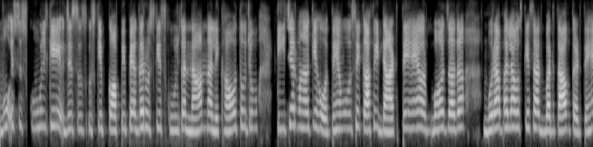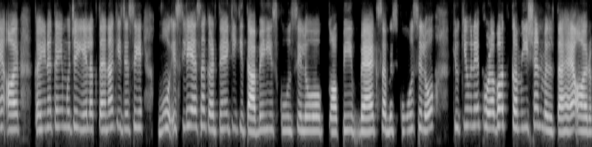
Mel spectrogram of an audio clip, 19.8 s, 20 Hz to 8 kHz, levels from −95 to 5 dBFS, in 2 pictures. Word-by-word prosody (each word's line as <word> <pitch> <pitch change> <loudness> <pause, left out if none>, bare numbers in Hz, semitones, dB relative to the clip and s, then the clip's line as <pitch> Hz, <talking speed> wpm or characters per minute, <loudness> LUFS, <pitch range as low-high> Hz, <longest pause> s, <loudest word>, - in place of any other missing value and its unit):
वो 310 +6 -4
इस 330 - -2
स्कूल 310 +2 -9
के 340 -1 +4 0.2
जिस 280 0 -3
उस 275 -1 -12
उसके 285 +2 -3
कॉपी 265 +1 +2
पे 300 - +5
अगर 305 +2 +1
उसके 300 +1 -4
स्कूल 265 -2 -9
का 295 - +1
नाम 255 +1 +1
ना 295 -1 +2
लिखा 250 0 -2
हो, 270 +4 +2
तो 325 +1 -6
जो 310 0 -6 0.4
टीचर 290 +5 0
वहाँ 300 -1 +2
के 325 - +1
होते 245 +1 -2
हैं, 280 - +1
वो 295 +1 -7
उसे 330 +3 -2
काफ़ी 285 +3 +4
डाँटते 250 +3 +4
हैं 300 +1 +2
और 295 -2 +1
बहुत 285 +4 0
ज़्यादा 295 +2 +3 0.4
बुरा-भला 305 +4 +3
उसके 310 0 -4
साथ 305 -1 +3
बर्ताव 260 +1 +5
करते 245 -1 -2
हैं 295 +5 +1
और 280 +1 +3 0.3
कहीं 280 +2 -1
न 315 - -1
कहीं, 330 0 -3
मुझे 320 0 -3
ये 290 -1 0
लगता 285 0 -1
है 280 - +3
ना 300 +2 +2
कि 325 -1 -8
जैसे 290 +2 -3 0.3
वो 300 +4 -4
इसलिए 320 +4 -2
ऐसा 335 +1 -3
करते 275 0 -2
हैं 290 0 0
कि 295 0 -9
किताबें 255 0 +4
ही 280 +1 -4
स्कूल 260 0 -10
से 275 - -3
लो, 260 0 -1
कॉपी, 250 +2 0
बैग, 250 +2 +5
सब 275 -3 -2
स्कूल 260 +3 -10
से 310 +1 -3
लो, 280 +3 0 0.3
क्योंकि 315 +2 -6
उन्हें 345 +1 -1
थोड़ा 300 -2 +1
बहुत 345 +2 +2
कमीशन 315 +2 0
मिलता 255 -3 +1
है 275 +2 +8
और 255 -2 +3
285 Hz, 225 wpm, -21 LUFS, 265-310 Hz, 0.4 s, है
